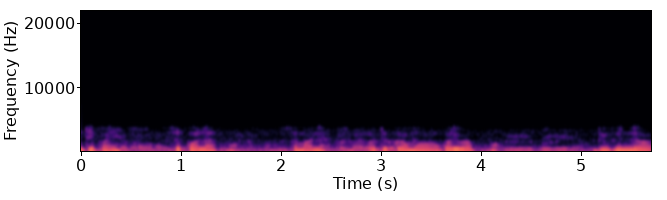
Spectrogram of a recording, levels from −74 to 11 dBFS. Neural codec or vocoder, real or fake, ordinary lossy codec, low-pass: codec, 16 kHz, 8 kbps, FunCodec, trained on LibriTTS, 25 frames a second; fake; AAC, 16 kbps; 7.2 kHz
